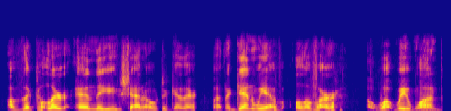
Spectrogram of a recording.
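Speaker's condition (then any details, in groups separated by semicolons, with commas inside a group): Cerebellar ataxia from brain tumour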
